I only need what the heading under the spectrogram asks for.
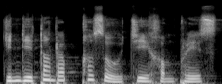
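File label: welcome, Brazilian Portuguese; gcompris-data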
